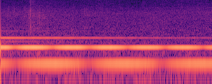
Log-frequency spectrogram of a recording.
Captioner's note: the sound of the bell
